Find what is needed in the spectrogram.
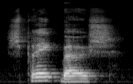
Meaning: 1. voicepipe, speaking tube 2. interpreter, spokesperson
- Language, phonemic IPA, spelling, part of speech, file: Dutch, /ˈspreːk.bœy̯s/, spreekbuis, noun, Nl-spreekbuis.ogg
